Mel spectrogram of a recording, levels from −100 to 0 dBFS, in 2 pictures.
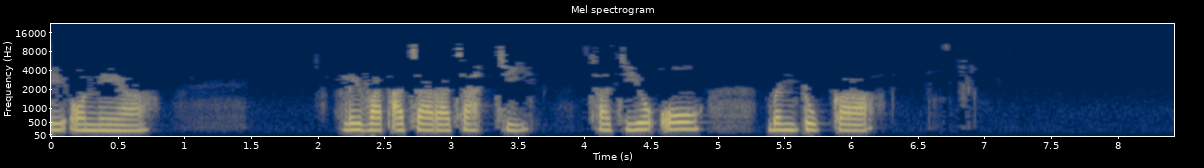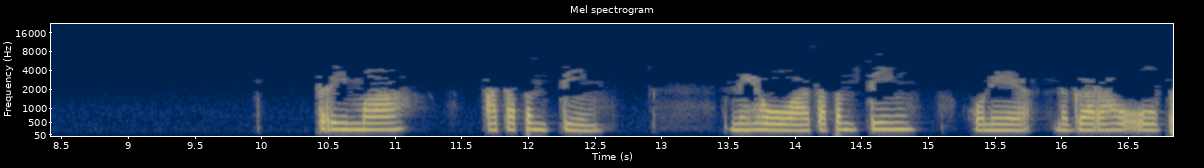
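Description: From start to finish the speech carries heavy damage, most likely from MP3 compression. Nothing comes through above 10.4 kHz, so the top end just stops. Below that, the encoder has clearly been starved of bits, which fits a rate around 16 kbps. Quiet frequency detail keeps dropping in and out from frame to frame, giving a watery, swirly texture, with metallic chirps on the s sounds and smeared attacks.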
